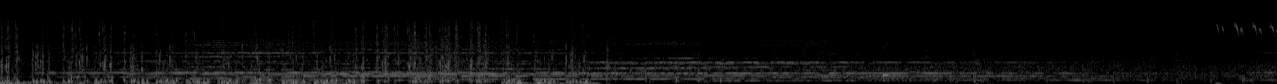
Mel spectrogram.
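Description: Steady clip-clop of horse hooves trotting at an even rhythm in The Elder Scrolls game, close and fairly loud, with game music and ambience layered underneath.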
